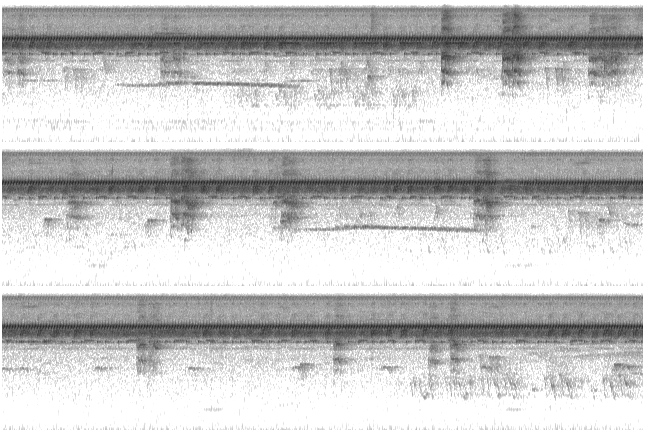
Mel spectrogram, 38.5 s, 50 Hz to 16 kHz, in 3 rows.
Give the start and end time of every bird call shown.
0.0s-22.7s: Cobalt-winged Parakeet (Brotogeris cyanoptera)
0.2s-6.6s: Ringed Woodpecker (Celeus torquatus)
0.8s-1.9s: Buff-breasted Wren (Cantorchilus leucotis)
2.1s-6.1s: Rufous-fronted Antthrush (Formicarius rufifrons)
4.4s-8.6s: Thrush-like Wren (Campylorhynchus turdinus)
4.7s-9.7s: unidentified bird
6.3s-11.5s: Buff-breasted Wren (Cantorchilus leucotis)
12.3s-12.8s: unidentified bird
12.4s-15.2s: Gray-cowled Wood-Rail (Aramides cajaneus)
13.4s-18.7s: Black-faced Antthrush (Formicarius analis)
14.3s-15.0s: Gray-fronted Dove (Leptotila rufaxilla)
18.3s-22.3s: Rufous-fronted Antthrush (Formicarius rufifrons)
19.6s-25.4s: Buff-breasted Wren (Cantorchilus leucotis)
20.7s-25.6s: Thrush-like Wren (Campylorhynchus turdinus)
22.7s-23.6s: Gray-fronted Dove (Leptotila rufaxilla)
24.5s-25.0s: Black-faced Antthrush (Formicarius analis)
25.1s-38.5s: Spot-winged Antshrike (Pygiptila stellaris)
26.7s-32.0s: Plumbeous Pigeon (Patagioenas plumbea)
28.1s-35.1s: Cobalt-winged Parakeet (Brotogeris cyanoptera)
29.5s-30.2s: Gray-fronted Dove (Leptotila rufaxilla)
31.3s-32.0s: Black-faced Antthrush (Formicarius analis)
33.7s-38.5s: Thrush-like Wren (Campylorhynchus turdinus)
35.5s-36.2s: Gray-fronted Dove (Leptotila rufaxilla)
35.8s-36.7s: unidentified bird
37.6s-38.3s: Black-faced Antthrush (Formicarius analis)

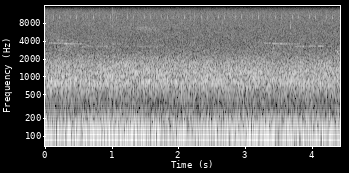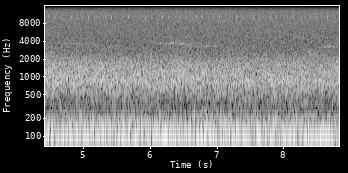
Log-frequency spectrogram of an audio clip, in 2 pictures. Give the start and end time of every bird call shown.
0.1s-1.2s: Black-capped Chickadee (Poecile atricapillus)
3.1s-4.4s: Black-capped Chickadee (Poecile atricapillus)

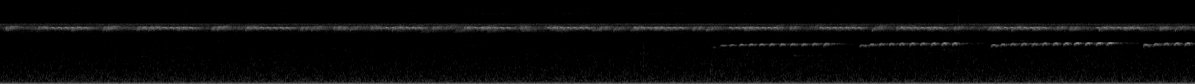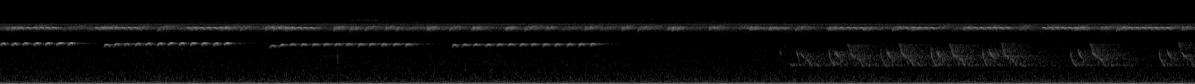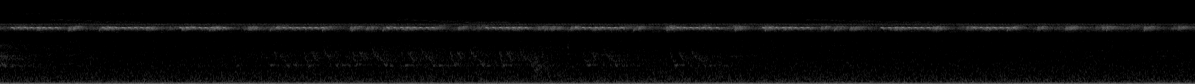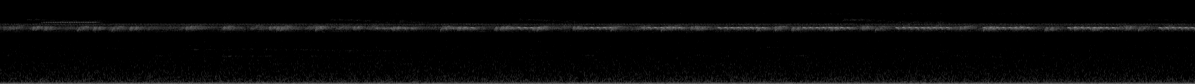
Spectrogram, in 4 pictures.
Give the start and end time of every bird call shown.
0.0s-6.4s: Hauxwell's Thrush (Turdus hauxwelli)
7.8s-17.2s: White-throated Toucan (Ramphastos tucanus)
19.5s-31.5s: Thrush-like Wren (Campylorhynchus turdinus)
30.9s-44.3s: White-throated Toucan (Ramphastos tucanus)
37.3s-39.9s: Black-faced Antthrush (Formicarius analis)

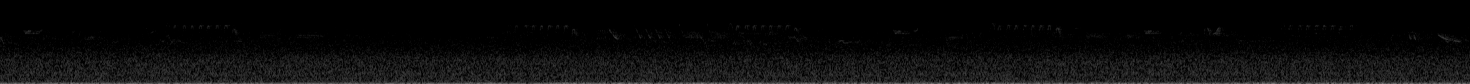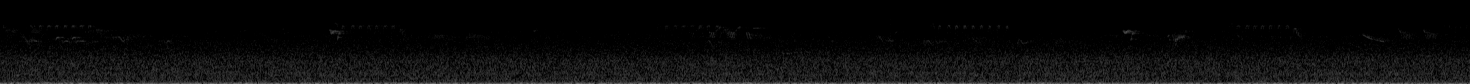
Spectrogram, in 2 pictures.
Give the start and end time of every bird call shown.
0.0s-1.2s: Dusky Flycatcher (Empidonax oberholseri)
1.5s-3.4s: Mountain Chickadee (Poecile gambeli)
4.8s-5.8s: Mountain Chickadee (Poecile gambeli)
7.3s-8.3s: Mountain Chickadee (Poecile gambeli)
8.6s-9.6s: Dusky Flycatcher (Empidonax oberholseri)
9.5s-11.4s: Mountain Chickadee (Poecile gambeli)
11.2s-12.6s: Dusky Flycatcher (Empidonax oberholseri)
12.7s-13.8s: Mountain Chickadee (Poecile gambeli)
14.0s-16.9s: Green-tailed Towhee (Pipilo chlorurus)
14.8s-16.7s: Mountain Chickadee (Poecile gambeli)
17.5s-18.3s: Dusky Flycatcher (Empidonax oberholseri)
18.1s-20.0s: Mountain Chickadee (Poecile gambeli)
21.1s-22.1s: Mountain Chickadee (Poecile gambeli)
21.8s-22.7s: MacGillivray's Warbler (Geothlypis tolmiei)
23.2s-25.5s: Western Tanager (Piranga ludoviciana)
23.8s-25.0s: Mountain Chickadee (Poecile gambeli)
25.8s-26.8s: Dusky Flycatcher (Empidonax oberholseri)
27.0s-28.2s: Mountain Chickadee (Poecile gambeli)
28.0s-29.4s: Green-tailed Towhee (Pipilo chlorurus)

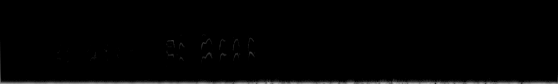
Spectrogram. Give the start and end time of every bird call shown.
0.5s-2.7s: Band-rumped Storm-Petrel (Hydrobates castro)

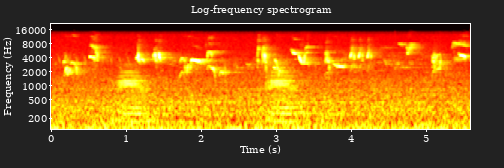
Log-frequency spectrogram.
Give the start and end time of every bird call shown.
0.0s-5.6s: Gray Catbird (Dumetella carolinensis)

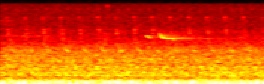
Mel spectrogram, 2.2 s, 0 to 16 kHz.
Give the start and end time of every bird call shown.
0.0s-2.2s: Baltimore Oriole (Icterus galbula)
0.0s-2.2s: Northern Cardinal (Cardinalis cardinalis)

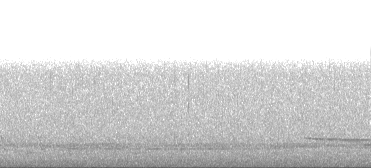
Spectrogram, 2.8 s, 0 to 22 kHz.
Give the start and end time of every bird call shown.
0.0s-2.1s: Tufted Titmouse (Baeolophus bicolor)
2.0s-2.8s: Black-capped Chickadee (Poecile atricapillus)

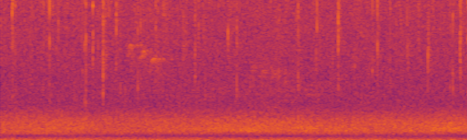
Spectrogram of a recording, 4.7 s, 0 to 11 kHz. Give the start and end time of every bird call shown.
1.2s-2.1s: Black-capped Chickadee (Poecile atricapillus)

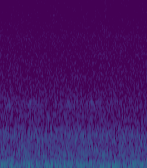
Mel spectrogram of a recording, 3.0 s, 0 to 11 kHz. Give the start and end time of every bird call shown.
0.0s-2.4s: American Crow (Corvus brachyrhynchos)

